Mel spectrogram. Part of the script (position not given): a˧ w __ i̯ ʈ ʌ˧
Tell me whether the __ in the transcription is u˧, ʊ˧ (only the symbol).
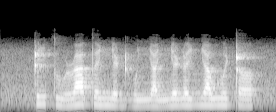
u˧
